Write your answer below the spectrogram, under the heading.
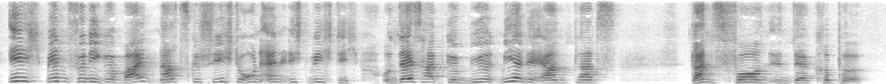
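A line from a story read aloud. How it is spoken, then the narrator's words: Donkey calling out. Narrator (German): rief ein Esel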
